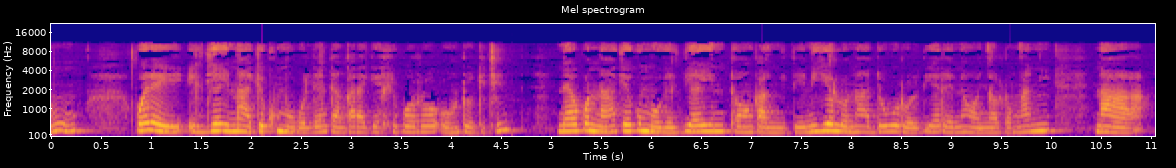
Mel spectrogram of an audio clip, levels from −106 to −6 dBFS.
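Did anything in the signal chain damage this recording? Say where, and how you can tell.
Yes. Vorbis compression runs through the whole clip, most likely introduced at the codec stage. Nothing is present above 10.6 kHz, and the treble is grainy and hissy, with roughened speech tones. That heavy damage fits a low bitrate around 30 kbps, where fine detail is quantised into noise.

Audio missing between chunks occurs at 2.12, 4.61, 7.10 and 9.60 s. These are tiny skips, a few milliseconds each, spaced about 2.5 s apart. The likely cause is a buffer or recorder dropping a sliver at each chunk boundary and butting the two sides together without any gap.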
